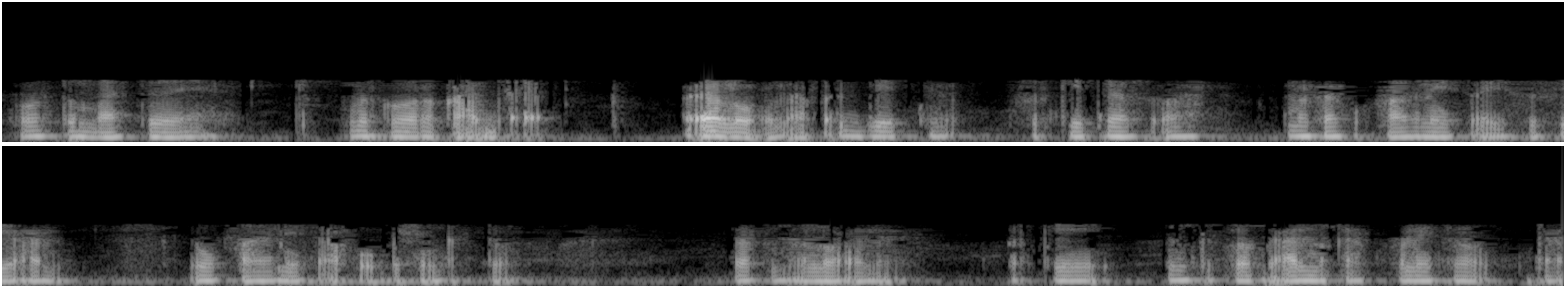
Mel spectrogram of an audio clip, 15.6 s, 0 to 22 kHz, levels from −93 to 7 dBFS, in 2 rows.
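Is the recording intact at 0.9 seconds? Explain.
No. At 0.9 seconds the speech is dull and smeared, with a warbling, fizzy edge on sustained sounds and sibilants, and this persists through the whole clip. The likely cause is heavy AAC compression: the encoder quantises each frame's spectrum so coarsely that it discards everything above 2.5 kHz and blanks or noise-fills bands, which fits a bitrate near 12 kbps. A spectrogram shows a hard flat ceiling at 2.5 kHz with patchy holes beneath it.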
